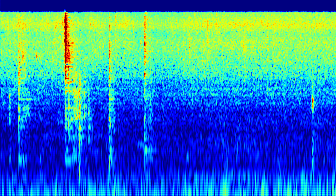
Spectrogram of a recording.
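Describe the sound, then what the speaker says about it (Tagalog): Garlic sautés in a pan for chicken pastil, a soft, steady sizzle with several sharp clicks and scrapes of a utensil against the pan. "Pabanguhin muna ang ating garlic."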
